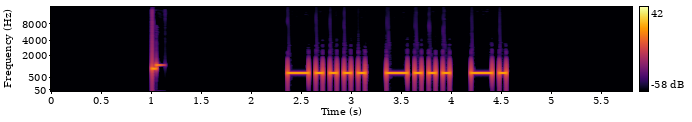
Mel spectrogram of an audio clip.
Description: Morse code, heard as a keyed tone, about 17 wpm, 700 Hz. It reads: 6BN
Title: All Cut Numbers - 3-Digit 17wpm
